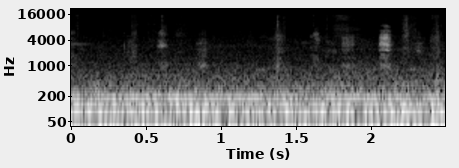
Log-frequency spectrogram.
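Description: A young puppy giving several short, faint yips over a steady low background hum.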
